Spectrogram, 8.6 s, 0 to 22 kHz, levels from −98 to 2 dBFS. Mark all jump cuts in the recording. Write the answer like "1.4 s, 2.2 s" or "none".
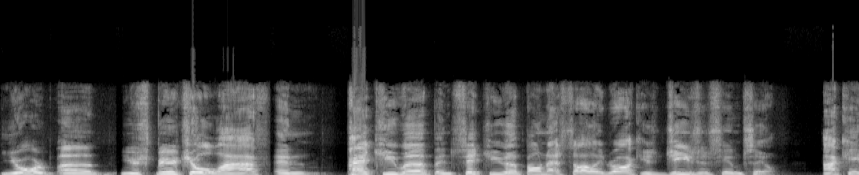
1.2 s, 2.7 s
